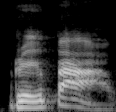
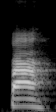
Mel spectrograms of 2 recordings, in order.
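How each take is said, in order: First: It is said in full with two syllables. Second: It is cut to one short syllable, ปะ. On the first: "gradually shorten the pronunciation" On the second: "shorten it even further to"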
